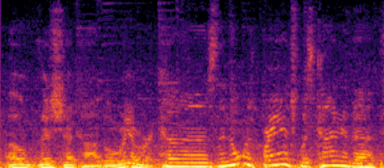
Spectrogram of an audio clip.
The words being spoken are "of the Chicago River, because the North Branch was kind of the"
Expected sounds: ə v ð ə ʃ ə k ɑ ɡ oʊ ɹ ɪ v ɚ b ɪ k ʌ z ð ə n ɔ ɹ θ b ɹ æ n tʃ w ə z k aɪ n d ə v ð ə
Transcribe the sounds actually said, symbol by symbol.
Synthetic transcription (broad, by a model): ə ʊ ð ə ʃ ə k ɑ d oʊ ɹ ɪ v ɚ k ʌ z ð ə n ɔ ɹ θ b ɹ æ n tʃ w ə z k aɪ n d ə v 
